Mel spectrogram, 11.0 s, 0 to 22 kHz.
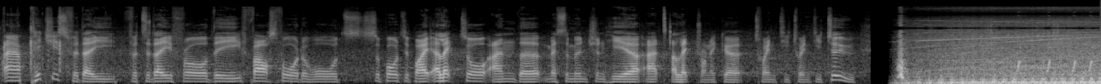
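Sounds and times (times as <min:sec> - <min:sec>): faint rising whine: 0:09.0 - 0:11.0.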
